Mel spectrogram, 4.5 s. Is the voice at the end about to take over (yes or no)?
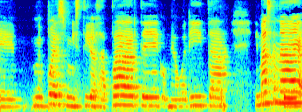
no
